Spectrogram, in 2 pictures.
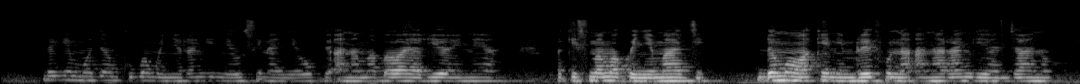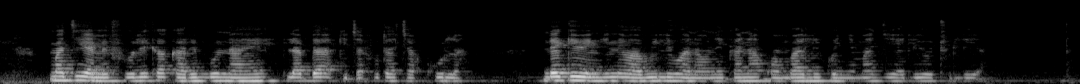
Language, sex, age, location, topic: Swahili, female, 25-35, Nairobi, government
